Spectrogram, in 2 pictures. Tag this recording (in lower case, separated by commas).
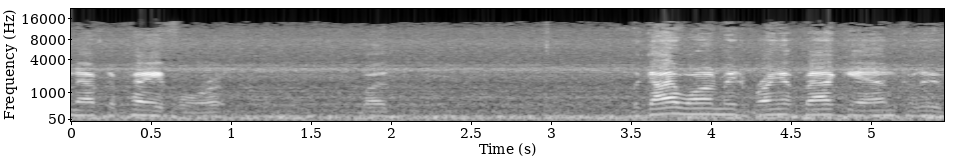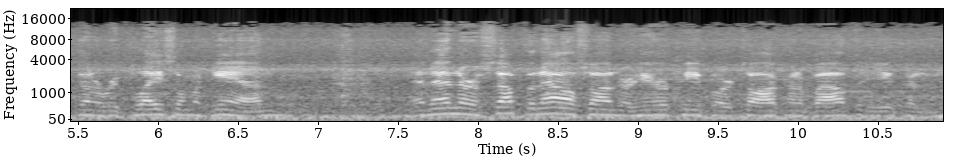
speech, vehicle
